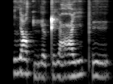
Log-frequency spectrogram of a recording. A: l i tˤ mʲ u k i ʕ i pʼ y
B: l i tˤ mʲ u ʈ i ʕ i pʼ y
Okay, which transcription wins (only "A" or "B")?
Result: B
